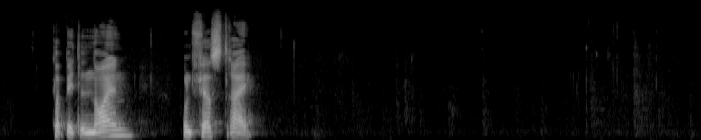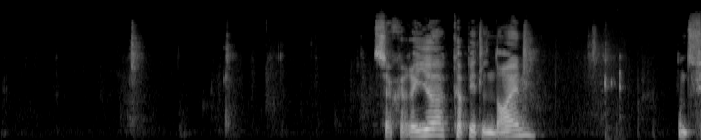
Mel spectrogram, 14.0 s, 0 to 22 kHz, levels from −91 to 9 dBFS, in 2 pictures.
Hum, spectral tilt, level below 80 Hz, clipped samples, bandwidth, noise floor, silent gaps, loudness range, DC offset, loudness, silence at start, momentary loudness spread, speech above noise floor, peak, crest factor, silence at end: none; -3.5 dB/octave; -82 dBFS; under 0.1%; 14.5 kHz; -80 dBFS; none; 8 LU; under 0.1%; -28 LUFS; 0.55 s; 22 LU; 53 dB; -10 dBFS; 24 dB; 0 s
